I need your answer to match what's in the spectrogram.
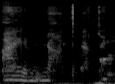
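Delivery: grumpy, huffy, very soft whisper. Voicing a grumpy character who huffs and denies being a thief: whispering in character. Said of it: "and whispers".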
